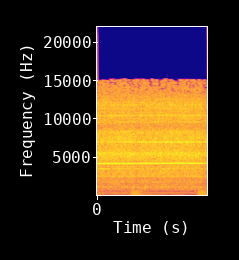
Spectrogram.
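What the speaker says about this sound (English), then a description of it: "switches to a more slender drill, which should bore a hole quickly" A slender drill bit whines as it bores into a workpiece, a steady high-pitched motor tone that dips and rises in pitch twice as pressure changes, close and continuous.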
